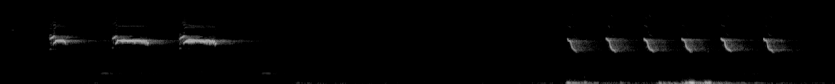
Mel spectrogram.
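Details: Song thrush repeating a buzzy whistled phrase three times, then after a gap a short clipped note repeated six times, with low thumping noises underneath.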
